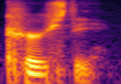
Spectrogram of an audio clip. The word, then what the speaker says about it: Kirstie: And Christy Alley's hair being so big. – Yeah, her hair was a lot of Kirstie.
